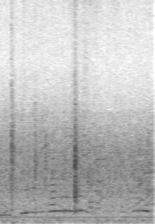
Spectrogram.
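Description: Cabin sound inside a city tour bus: a steady drone with a constant tone, passengers' voices talking, and a few sharp clicks or rattles, the loudest a little past the middle.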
